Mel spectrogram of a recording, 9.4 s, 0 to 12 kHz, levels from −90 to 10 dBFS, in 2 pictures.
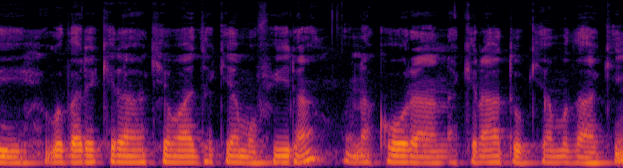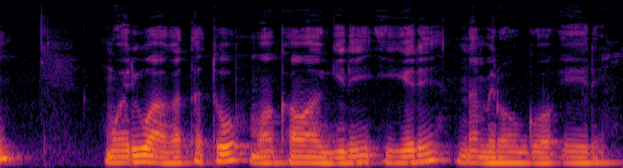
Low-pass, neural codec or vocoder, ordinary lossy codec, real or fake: none; none; none; real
